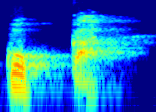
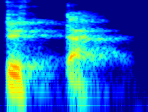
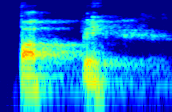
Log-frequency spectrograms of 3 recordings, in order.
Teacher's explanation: Or tyttö, which means girl, so it's tyttö. So the stress is always on the first syllable. Or pappi, which means priest, pappi.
